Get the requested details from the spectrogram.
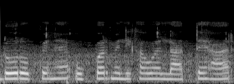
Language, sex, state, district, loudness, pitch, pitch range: Hindi, female, Jharkhand, Garhwa, -16 LUFS, 260 Hz, 255-270 Hz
